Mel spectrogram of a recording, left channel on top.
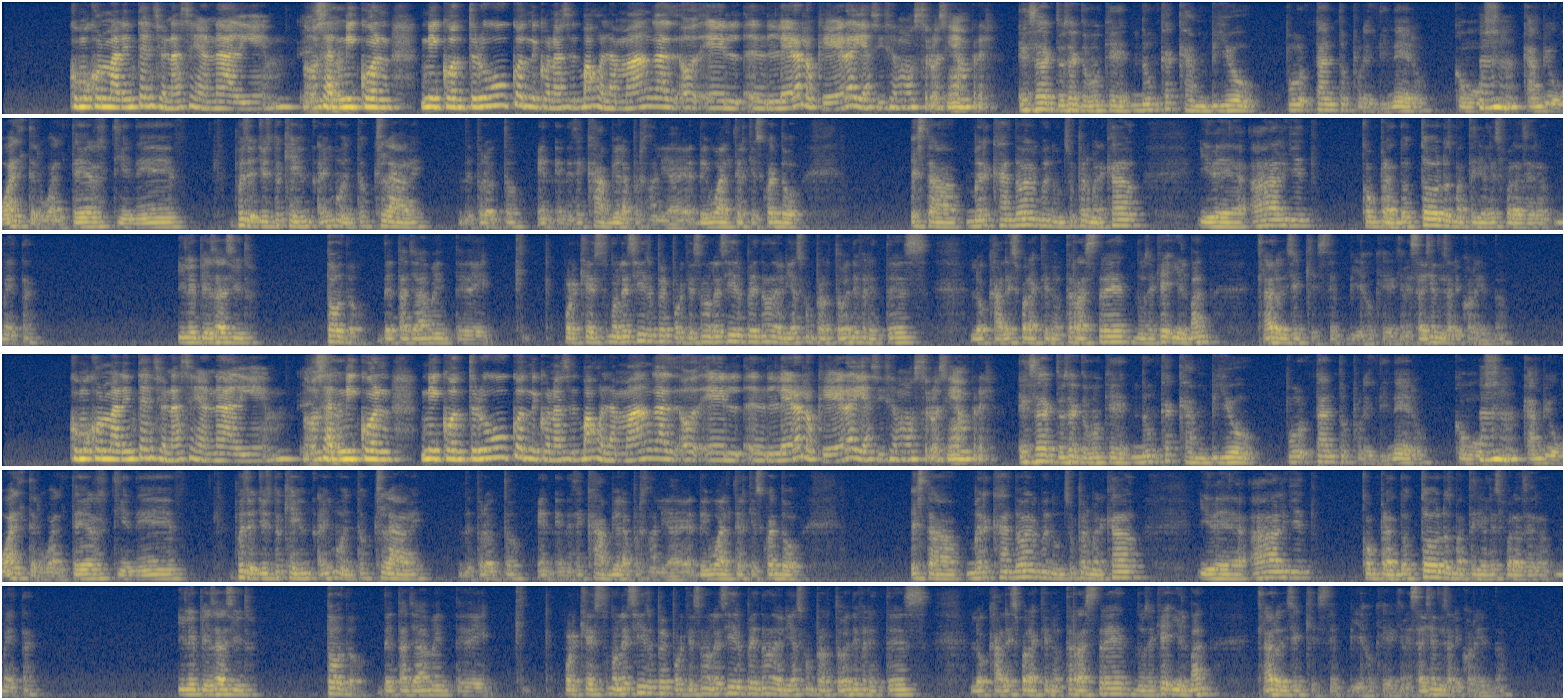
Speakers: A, in the centre; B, on the left.
A: como con mala intención hacia nadie.
B: Exacto.
A: O sea, ni con, ni con trucos, ni con haces bajo la manga. o- él, él era lo que era y así se mostró siempre.
B: Exacto, exacto, como que nunca cambió por, tanto por el dinero como
A: Ujú.
B: si cambió Walter. Walter tiene, pues yo, yo siento que hay un, hay un momento clave de pronto en, en ese cambio de la personalidad de, de Walter, que es cuando está mercando algo en un supermercado y ve a alguien comprando todos los materiales para hacer meta y le empieza a decir, todo detalladamente de qué- por qué esto no le sirve, por qué esto no le sirve, no deberías comprar todo en diferentes locales para que no te rastreen, no sé qué. Y el man, claro, dice que este viejo que, que me está diciendo y sale corriendo.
